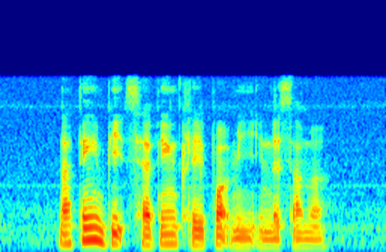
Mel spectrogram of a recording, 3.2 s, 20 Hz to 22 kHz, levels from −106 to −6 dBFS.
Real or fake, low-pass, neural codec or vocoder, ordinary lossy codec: real; 7.2 kHz; none; none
